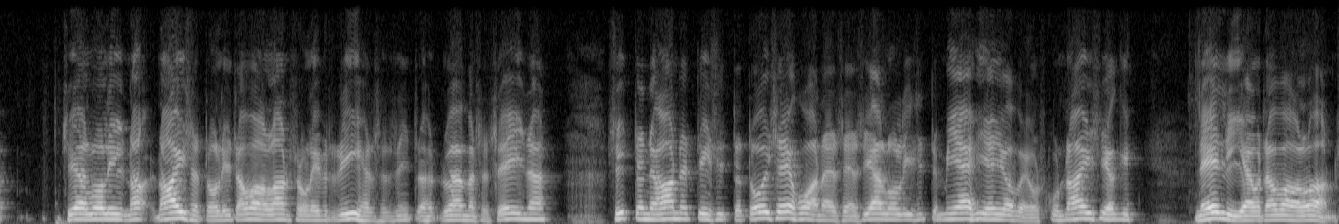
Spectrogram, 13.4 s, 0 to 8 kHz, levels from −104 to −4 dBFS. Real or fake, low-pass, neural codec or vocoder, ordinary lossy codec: real; none; none; none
